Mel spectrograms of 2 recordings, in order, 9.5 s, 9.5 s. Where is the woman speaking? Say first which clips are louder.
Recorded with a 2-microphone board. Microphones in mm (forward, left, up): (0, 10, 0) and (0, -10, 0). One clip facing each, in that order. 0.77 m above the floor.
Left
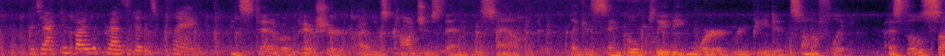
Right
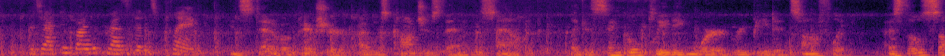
Left 3 dB; 65° left (ahead or behind), 1.6 m; by 2.1 s 30° right (ahead or behind), 0.7 m.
